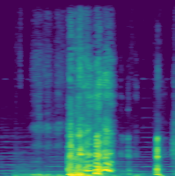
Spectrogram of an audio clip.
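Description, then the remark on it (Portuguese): A person lets out a harsh, raspy cough, followed a moment later by a brief, smaller cough, over a faint hum. “Vamos cara, tossir é naquela mesa.”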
